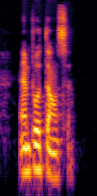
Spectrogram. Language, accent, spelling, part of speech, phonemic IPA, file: French, France, impotence, noun, /ɛ̃.pɔ.tɑ̃s/, LL-Q150 (fra)-impotence.wav
- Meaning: powerlessness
